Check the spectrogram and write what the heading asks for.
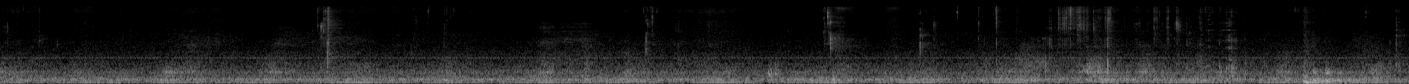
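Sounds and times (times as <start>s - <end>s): person chewing food: 5.5s - 7.4s, 8.2s - 13.0s.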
